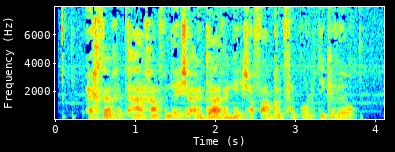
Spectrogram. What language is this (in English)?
Dutch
